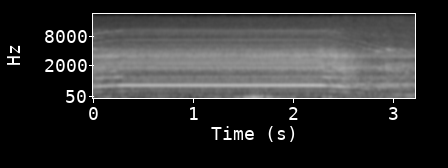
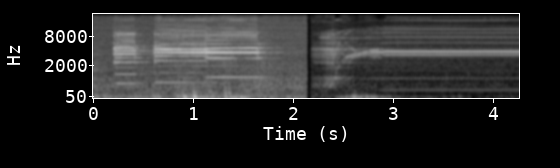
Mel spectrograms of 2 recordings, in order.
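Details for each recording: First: Stock generic 2217 1100 kV brushless motor from Skylark S PNP, no-load kV test without prop: high whine with gritty edge then spin-down; bearings sound worn and grindy, owner suspects this makes it run hot. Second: New Leopard brushless motor for Skylark S, no-load kV test: clean high whine climbs, holds, drops away, no grumble; bearings sound much better than the stock motor's.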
